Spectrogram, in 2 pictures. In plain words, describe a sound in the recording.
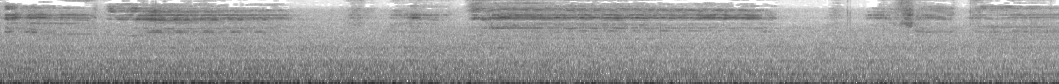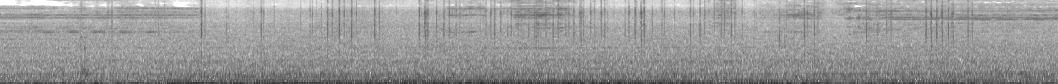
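A car's engine hums and its tyres roar steadily on a highway.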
